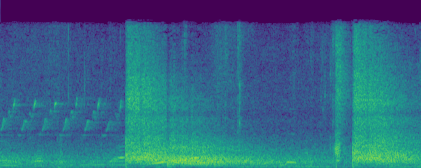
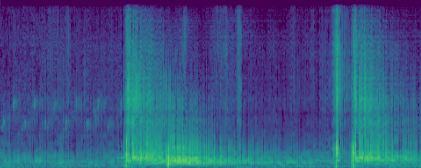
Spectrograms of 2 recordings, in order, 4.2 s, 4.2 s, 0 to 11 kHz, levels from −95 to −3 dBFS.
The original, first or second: first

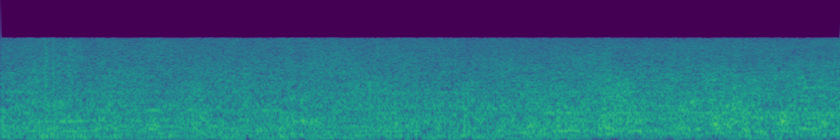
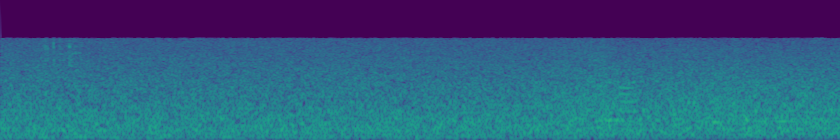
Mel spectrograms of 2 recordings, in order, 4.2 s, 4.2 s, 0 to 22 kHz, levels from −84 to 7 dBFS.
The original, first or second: second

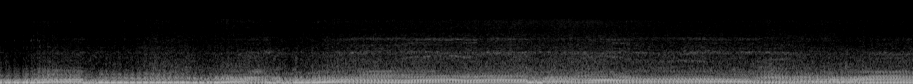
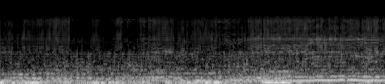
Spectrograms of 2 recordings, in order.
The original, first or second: first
